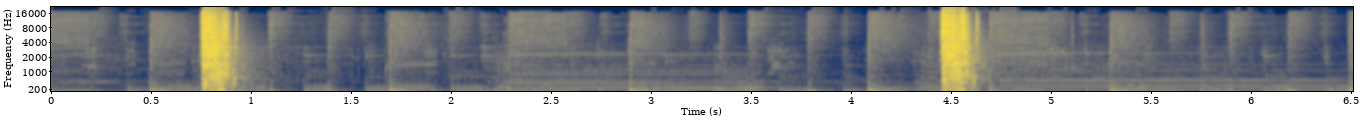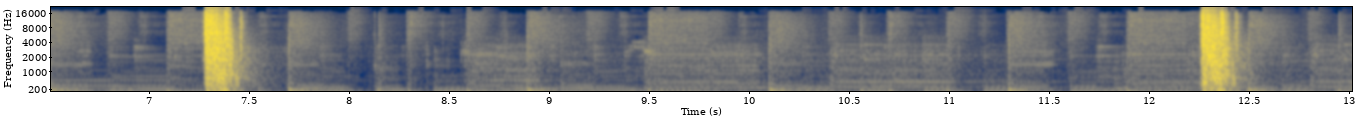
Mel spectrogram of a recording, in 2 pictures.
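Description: Four loud, sharp gunshots spaced a few seconds apart, each a separate slug round fired offhand at a range, with quieter mechanical sounds between shots.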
